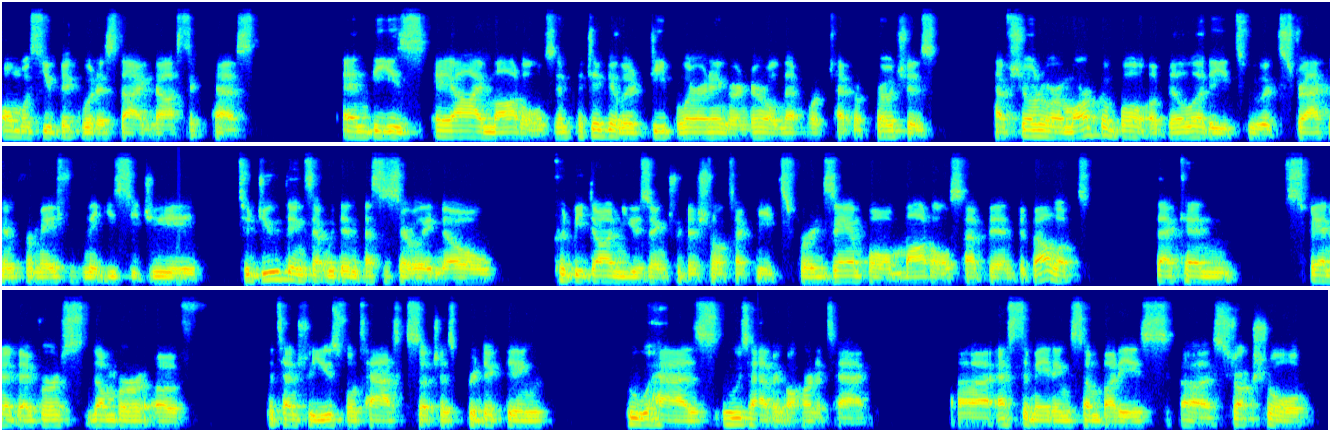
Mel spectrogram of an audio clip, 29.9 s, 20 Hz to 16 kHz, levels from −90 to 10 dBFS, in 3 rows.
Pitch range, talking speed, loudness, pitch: 95-110 Hz, 145 wpm, -27 LUFS, 100 Hz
